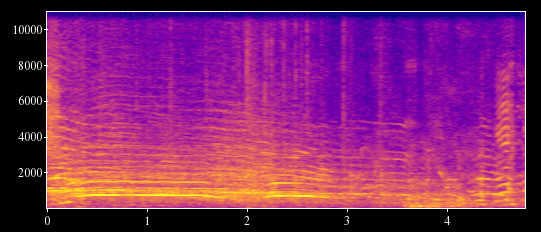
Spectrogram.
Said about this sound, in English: If you agree with Kenneth Williams, you think I'm a nitwit, will you please cheer for him?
